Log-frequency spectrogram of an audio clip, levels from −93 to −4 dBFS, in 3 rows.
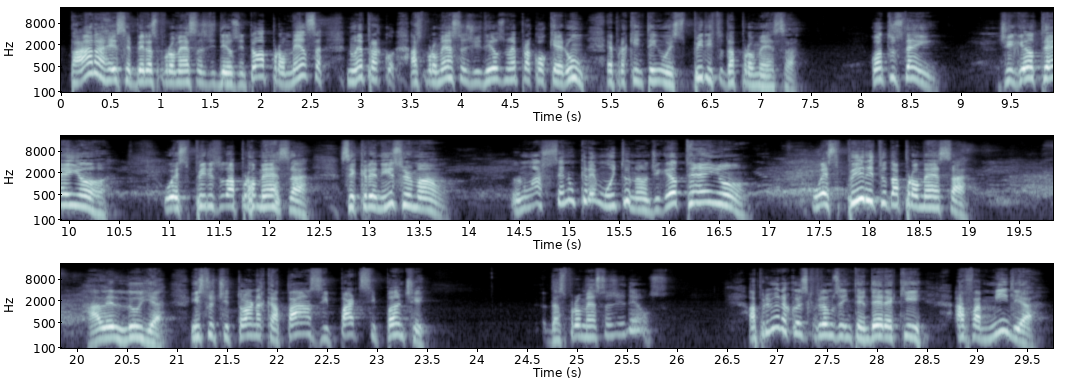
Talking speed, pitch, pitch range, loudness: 160 wpm, 220 Hz, 190-245 Hz, -20 LUFS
